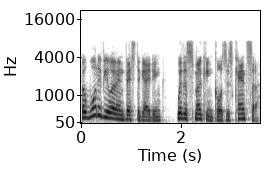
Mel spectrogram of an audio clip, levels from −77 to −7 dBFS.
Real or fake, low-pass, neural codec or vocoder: real; 7.2 kHz; none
